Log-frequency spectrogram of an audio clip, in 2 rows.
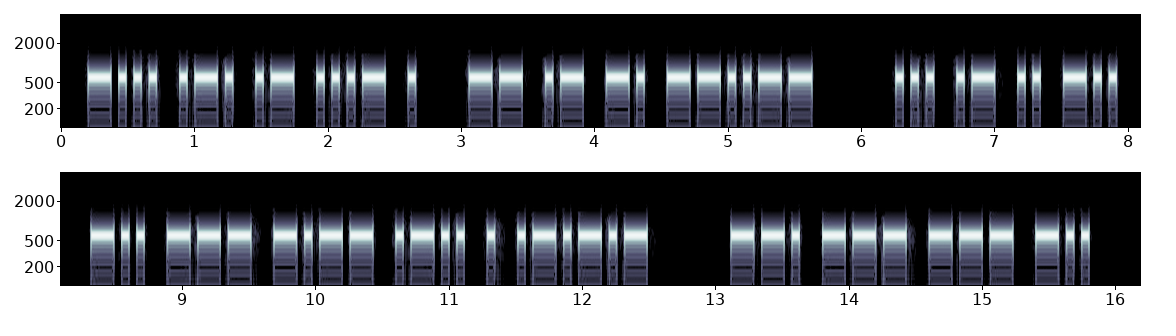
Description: Morse code, heard as a keyed tone, about 21 wpm, 600 Hz. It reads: BRAVE MAN, SAID DOYLE. GOOD
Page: CW med Gnister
